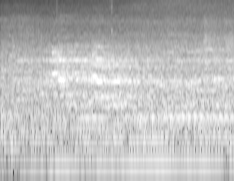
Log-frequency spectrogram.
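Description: A dog barks somewhere in a busy, steady background din, the barking blending into the constant ambient noise rather than standing out sharply.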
